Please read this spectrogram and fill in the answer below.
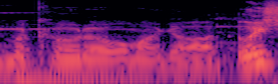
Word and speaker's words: Makoto: houses um lakota the way she just said makoto oh my god at least she knows how to pronounce it that's good um um listen you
